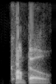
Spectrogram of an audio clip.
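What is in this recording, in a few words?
"compo", American English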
